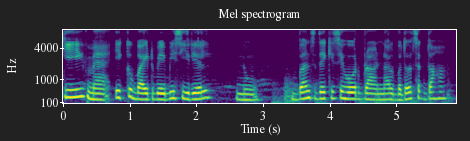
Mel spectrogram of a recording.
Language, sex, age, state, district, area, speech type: Punjabi, female, 18-30, Punjab, Patiala, urban, read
